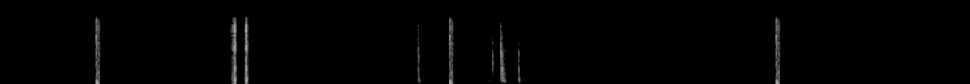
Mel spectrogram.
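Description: Computer mouse buttons clicking, single clicks with a quick double click about two seconds in and a short cluster of clicks around the middle, as lines are drawn in a PDF markup tool.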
